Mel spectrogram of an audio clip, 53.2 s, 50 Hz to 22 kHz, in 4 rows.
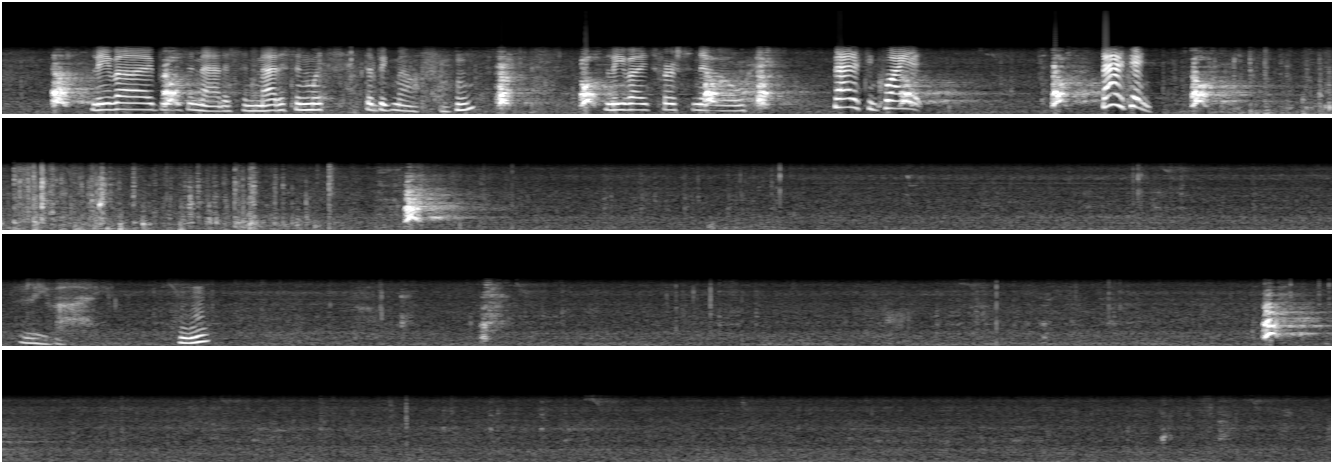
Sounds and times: Dog: 0:00.5 - 0:00.9, 0:07.0 - 0:07.9, 0:10.5 - 0:11.0, 0:11.9 - 0:12.6, 0:17.3 - 0:18.0, 0:31.4 - 0:31.7, 0:39.2 - 0:40.0
Speech: 0:00.9 - 0:04.8, 0:06.0 - 0:07.5, 0:08.3 - 0:09.2, 0:11.0 - 0:11.5, 0:26.8 - 0:27.6.

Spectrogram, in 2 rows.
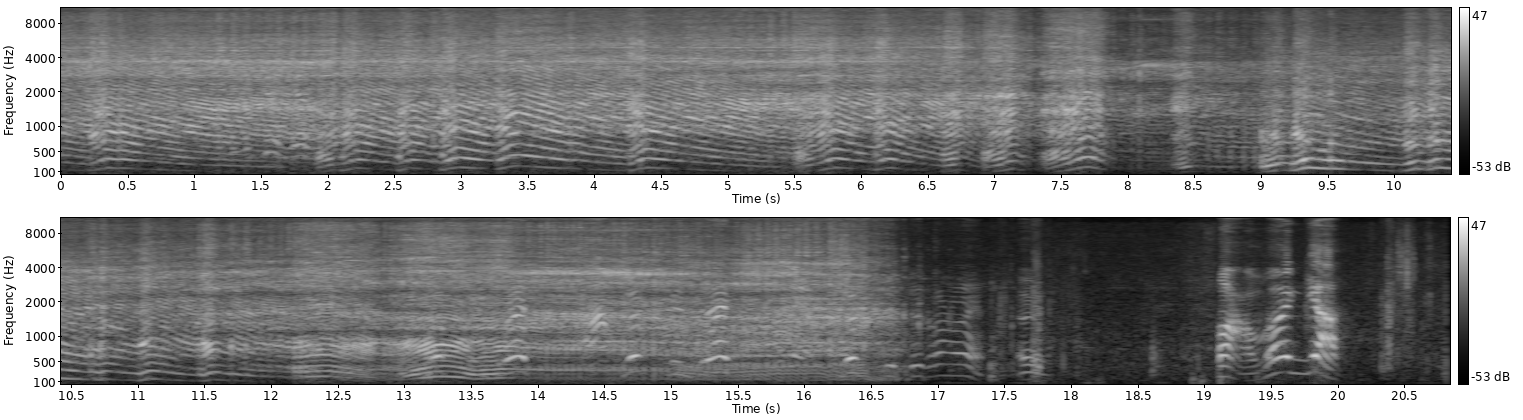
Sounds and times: Speech: 0:13.2 - 0:17.8, 0:19.1 - 0:20.1.

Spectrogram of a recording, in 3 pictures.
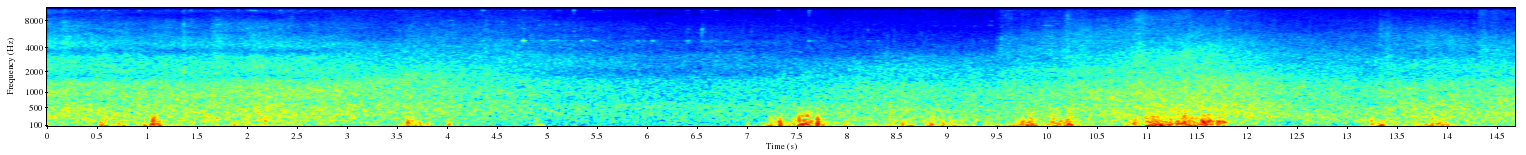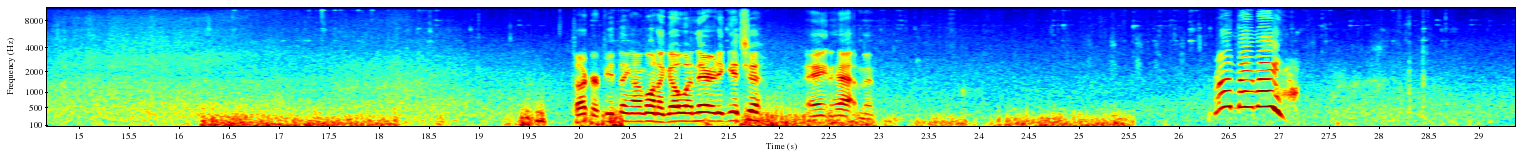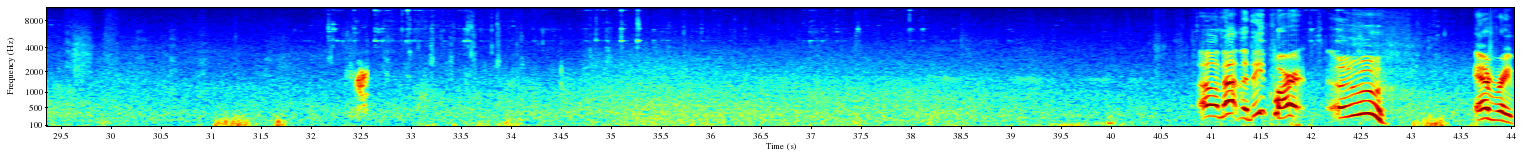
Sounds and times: Ocean: 0:00.0 - 0:44.0
Outside, rural or natural: 0:00.0 - 0:44.0.

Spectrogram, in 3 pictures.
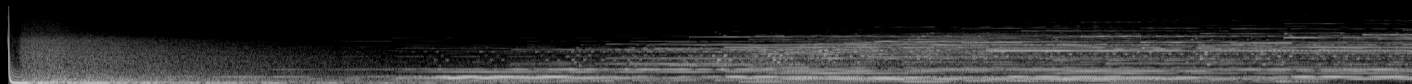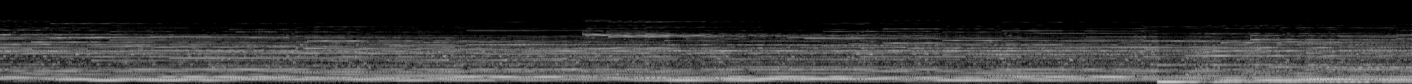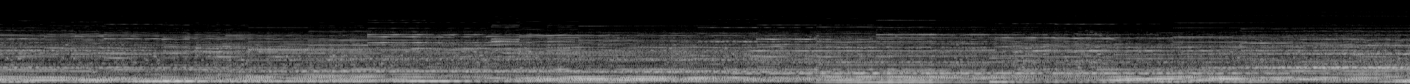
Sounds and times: Electronic music: 0:00.0 - 0:42.3.

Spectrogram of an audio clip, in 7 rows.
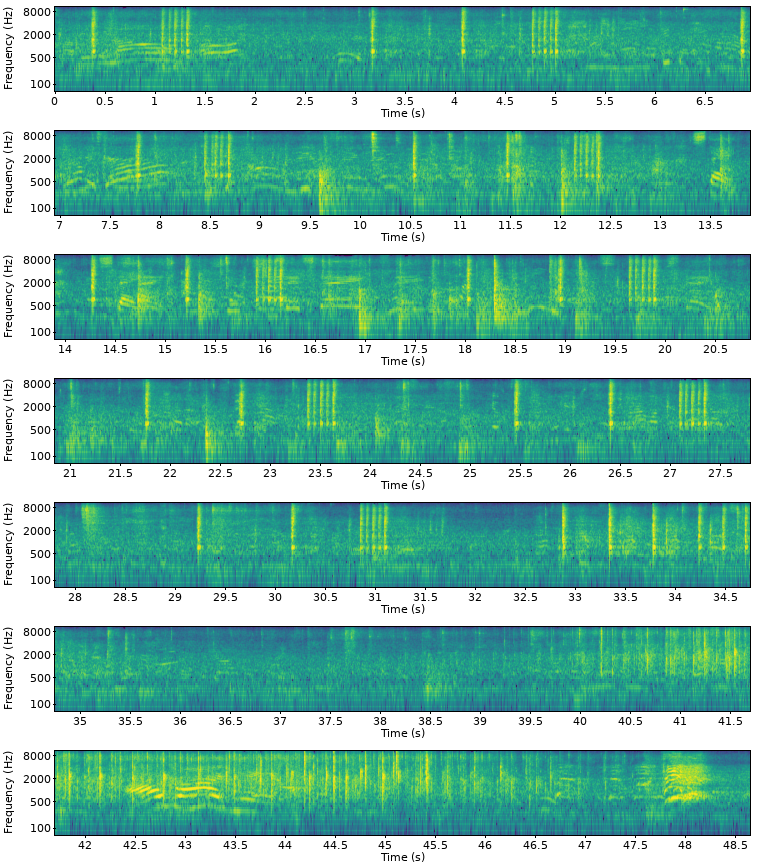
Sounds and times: Speech: 0:12.9 - 0:20.8, 0:39.6 - 0:45.1.

